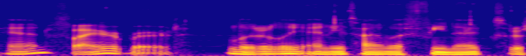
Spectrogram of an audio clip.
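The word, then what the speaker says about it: FIRE BIRD: How do you say it? Is it Firebird? No, Firebird. Firebird! Okay, thought so.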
